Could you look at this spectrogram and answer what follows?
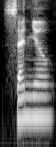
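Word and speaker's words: segno: The sign ds means dal seno which means repeat back to the sign seeno like sign.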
